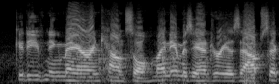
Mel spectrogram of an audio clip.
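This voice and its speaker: At a very fast pace, a woman talks in a fairly low pitch over noticeable background noise. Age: 60s. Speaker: nonprofit prevention director. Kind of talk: formal presentation. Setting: council meeting.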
